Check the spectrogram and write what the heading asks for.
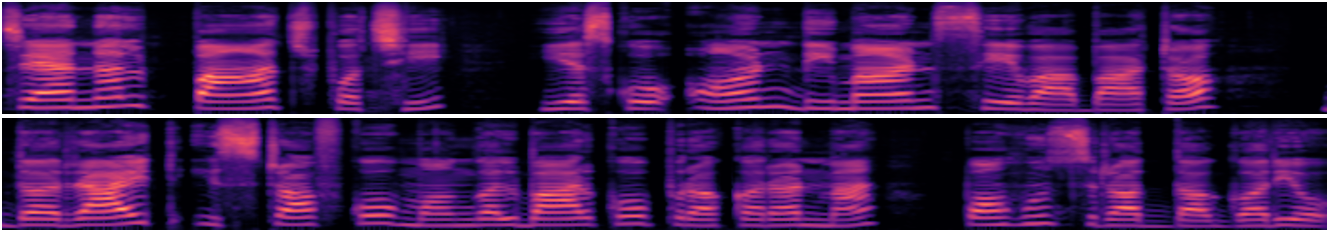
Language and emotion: Nepali, neutral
